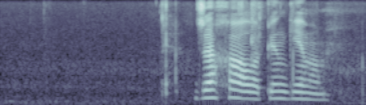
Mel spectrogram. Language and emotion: Russian, neutral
